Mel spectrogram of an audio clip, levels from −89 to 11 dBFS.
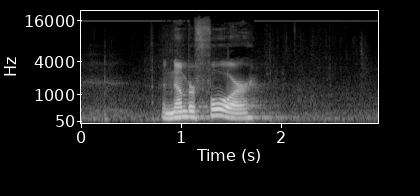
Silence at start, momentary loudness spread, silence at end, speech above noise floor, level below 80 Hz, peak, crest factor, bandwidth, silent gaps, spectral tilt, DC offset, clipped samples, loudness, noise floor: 0.8 s; 12 LU; 1.1 s; 36 dB; -60 dBFS; 0 dBFS; 18 dB; 17 kHz; none; -7.5 dB/octave; under 0.1%; under 0.1%; -15 LUFS; -50 dBFS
